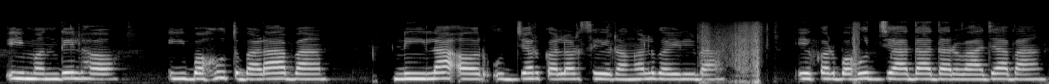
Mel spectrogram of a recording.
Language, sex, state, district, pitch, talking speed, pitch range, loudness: Bhojpuri, male, Uttar Pradesh, Deoria, 250 Hz, 115 wpm, 245-260 Hz, -14 LUFS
